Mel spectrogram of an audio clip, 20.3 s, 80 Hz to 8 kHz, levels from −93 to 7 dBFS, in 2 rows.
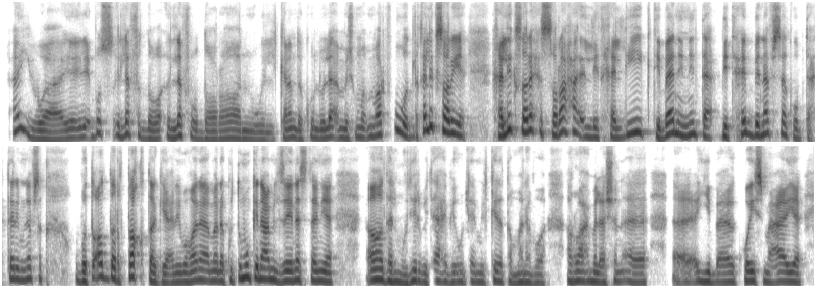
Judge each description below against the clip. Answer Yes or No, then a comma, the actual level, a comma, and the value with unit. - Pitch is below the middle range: No, medium, 155 Hz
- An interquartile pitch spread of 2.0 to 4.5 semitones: No, average, 5.2 semitones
